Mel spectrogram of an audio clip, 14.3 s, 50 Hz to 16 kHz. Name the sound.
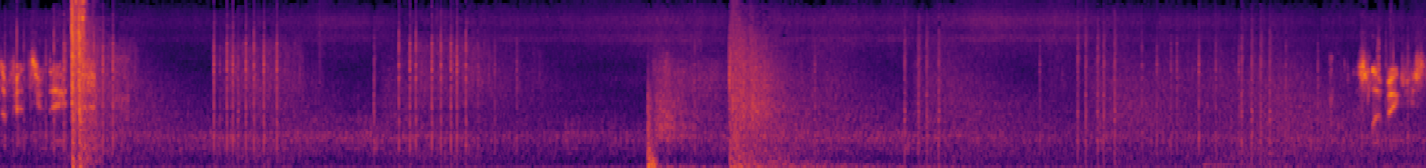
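gunfire in the video game Arma 3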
